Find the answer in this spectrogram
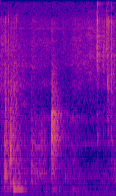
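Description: Quiet handling noise: a few soft knocks and a faint click as a person shifts in a chair and reaches for a rifle.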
